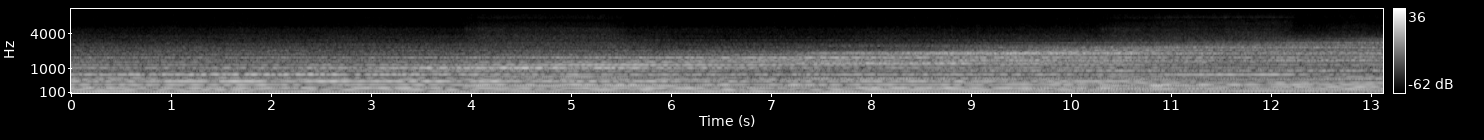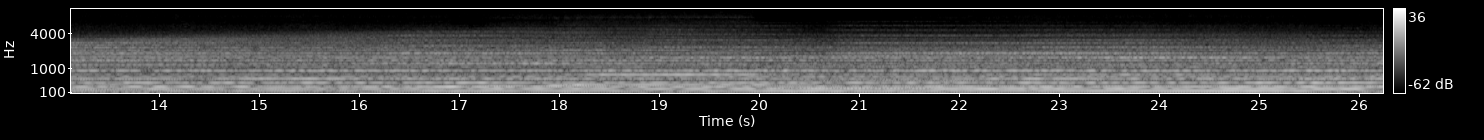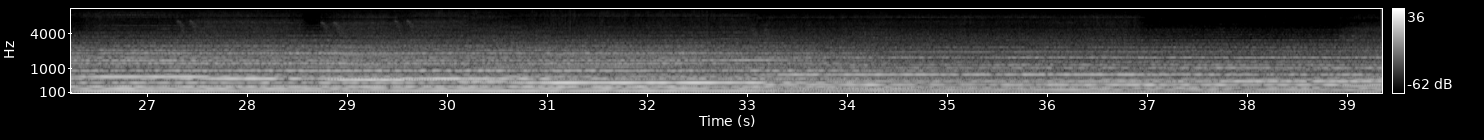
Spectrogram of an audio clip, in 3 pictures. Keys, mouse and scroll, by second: 0.9 click, 2.3 3, 2.8 click, 3.5-5.3 middle drag, 5.9 alt+z, 7.4 shift+click, 8.0 s, 11.0 click, 12.0-12.7 middle drag, 13.5 alt+z, 13.8-14.1 scroll down 1, 14.1-15.5 middle drag, 16.1 middle click, 16.5-16.8 scroll up 2, 17.1-17.9 middle drag, 18.2-18.9 middle drag, 19.7 click, 21.3 s, 23.5 click, 23.9-24.2 scroll down 1, 24.2 middle click, 24.8-25.2 scroll down 1, 25.2-25.7 shift+middle drag, 26.0-26.6 scroll up 2, 26.7 Tab, 27.2-27.9 scroll down 2, 28.2 alt+z, 29.6 alt+z, 29.9-30.3 scroll down 2, 30.3-32.6 scroll up 2, 33.2 click, 34.1-35.2 drag, 35.8-39.3 drag.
